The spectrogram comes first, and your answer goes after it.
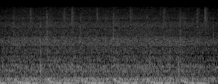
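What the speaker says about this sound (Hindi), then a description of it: "पश्चिम सिंहभूम में पिछले कई दिनों से भारी बारिश हो रही है।" Heavy rain falls in a steady, dense wash during flooding in West Singhbhum, Jharkhand, with a constant low rumble beneath the hiss and no voices.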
